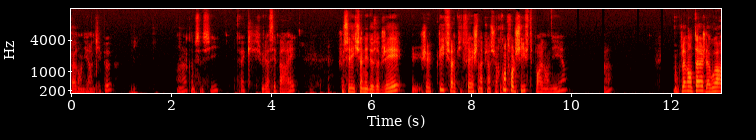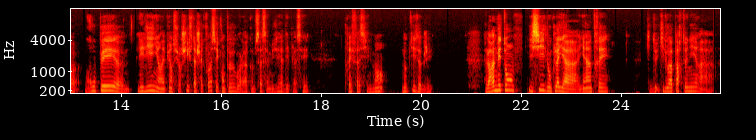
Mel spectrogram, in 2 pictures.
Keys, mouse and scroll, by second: 1.6 ctrl+shift+click, 2.4 ctrl+shift+click, 3.7 click, 4.0 shift+click, 4.9 shift+click, 6.9-10.6 drag, 10.7-11.7 ctrl+shift+drag, 13.2-14.2 drag, 15.6 click, 17.6 click, 18.1 click, 18.9 click, 19.4 click, 20.5 click, 22.1 click, 23.5 click.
